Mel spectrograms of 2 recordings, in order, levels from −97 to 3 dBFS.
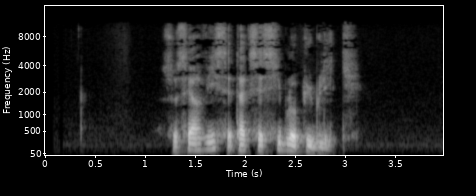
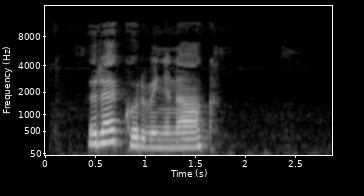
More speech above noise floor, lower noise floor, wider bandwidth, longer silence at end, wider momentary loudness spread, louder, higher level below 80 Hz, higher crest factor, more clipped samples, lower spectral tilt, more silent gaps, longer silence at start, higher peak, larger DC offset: about the same, 48 dB vs 48 dB; about the same, -74 dBFS vs -74 dBFS; about the same, 11.5 kHz vs 11.5 kHz; second, 0.9 s vs 1.3 s; first, 18 LU vs 7 LU; about the same, -26 LUFS vs -26 LUFS; about the same, -70 dBFS vs -70 dBFS; about the same, 24 dB vs 20 dB; neither; second, -4.5 dB/octave vs -7 dB/octave; neither; first, 1.2 s vs 0.45 s; first, -6 dBFS vs -10 dBFS; neither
